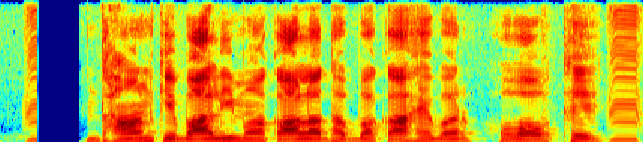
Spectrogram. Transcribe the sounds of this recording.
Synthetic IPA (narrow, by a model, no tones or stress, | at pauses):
d̪ʱaːnkebaːlimãkaːlad̪ʱəbːakaːɦebəɾhoʋaːot̪ʰe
